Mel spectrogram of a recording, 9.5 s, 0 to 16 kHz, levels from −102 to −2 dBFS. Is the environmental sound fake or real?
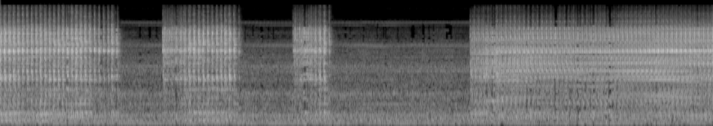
real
